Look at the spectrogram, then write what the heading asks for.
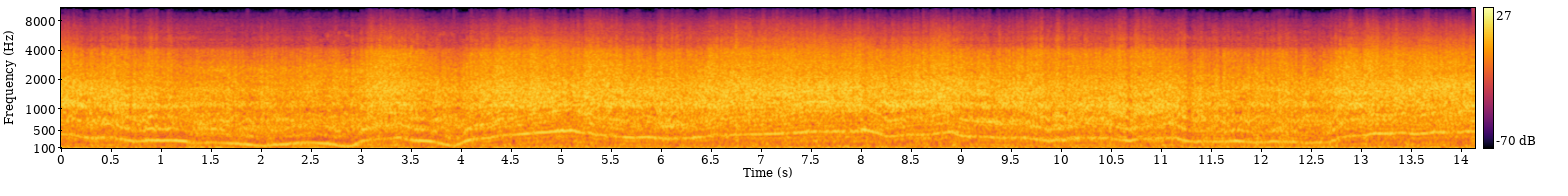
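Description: Kart cross car's motorcycle engine heard from onboard while racing, revving up and down with the throttle. There are three quick drops in revs in the first four seconds, then it holds higher revs with small swings, dips again near the end and climbs back. A steady rushing noise runs underneath.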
